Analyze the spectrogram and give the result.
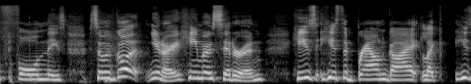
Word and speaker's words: hemosiderin: converted into something called hemosiridion. No, I've definitely said that wrong. Hemosiderin? Oh, no, this is why... – Hemosiderin.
